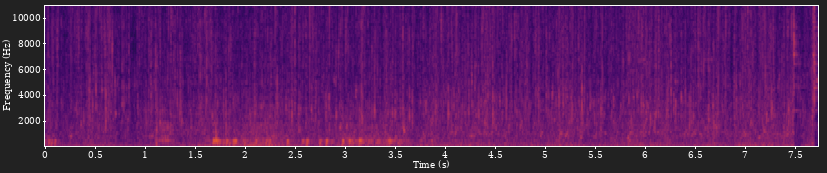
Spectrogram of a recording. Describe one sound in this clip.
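Water splashes and patters steadily from small fountain jets onto wet stone.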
